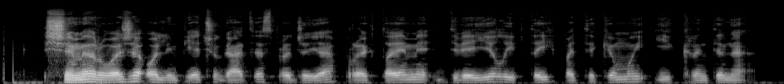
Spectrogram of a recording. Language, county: Lithuanian, Panevėžys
